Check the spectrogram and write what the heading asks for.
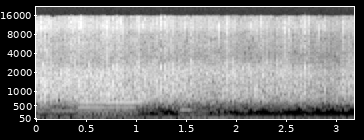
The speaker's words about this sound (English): If you can clap again, I will remove you from the suspicion list.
